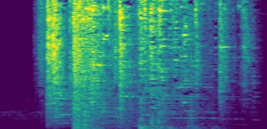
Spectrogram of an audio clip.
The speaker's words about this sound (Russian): Грабитель оставил свою роспись на кассе и принялся петь пьяную песню, попутно разбивая стеклянные витрины при помощи кубка из массивного золота.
